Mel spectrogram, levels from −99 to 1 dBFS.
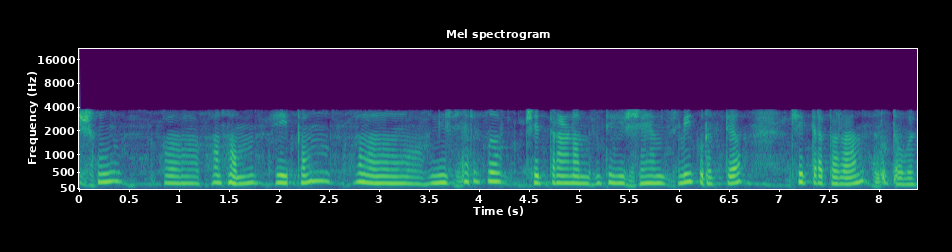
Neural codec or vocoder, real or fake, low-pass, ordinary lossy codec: autoencoder, 22.05 kHz, a latent of 192 numbers a frame, VITS, trained on one speaker; fake; 3.6 kHz; none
